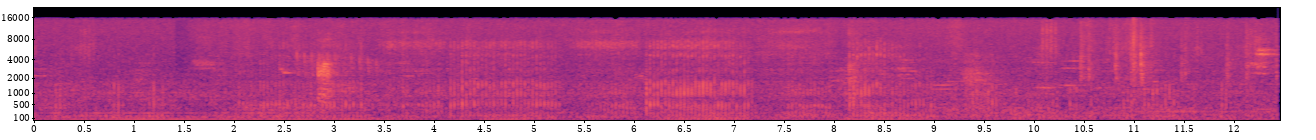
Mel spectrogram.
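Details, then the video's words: Domestic cat purring, offered for relaxation and sleep: a steady low rumbling throb with faint breathy swells, interrupted by brief higher clicks and rustles. "Cat purring sound"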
